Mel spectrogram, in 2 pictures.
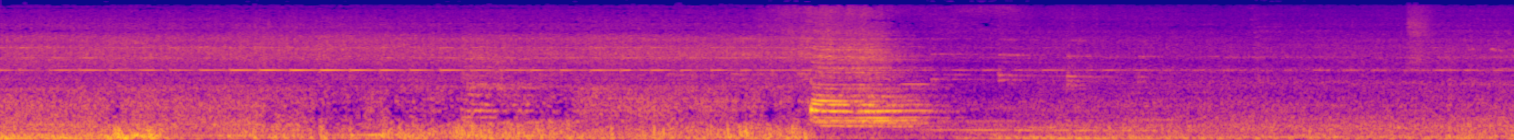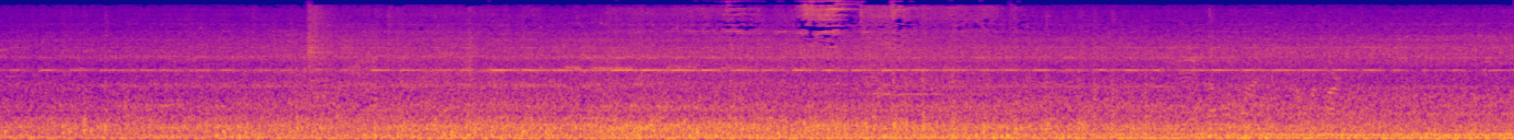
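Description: Metra commuter train passing through a road grade crossing: a short horn blast about eight seconds in, then the steady rumble of the double-deck coaches rolling by. The crossing's warning bell keeps ringing as a steady high tone.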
